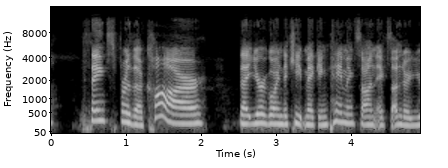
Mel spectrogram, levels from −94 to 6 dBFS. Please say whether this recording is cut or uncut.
uncut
